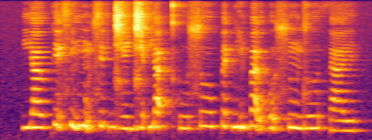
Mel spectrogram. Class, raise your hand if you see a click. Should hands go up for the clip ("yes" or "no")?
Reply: no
